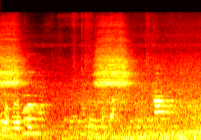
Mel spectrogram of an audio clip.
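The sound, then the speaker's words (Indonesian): A bird calls in a few short, tonal notes, including a brief bright call near the end, heard against steady background noise with two rushing, hissy swells. “Yang manuk apa sih panas itu?”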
